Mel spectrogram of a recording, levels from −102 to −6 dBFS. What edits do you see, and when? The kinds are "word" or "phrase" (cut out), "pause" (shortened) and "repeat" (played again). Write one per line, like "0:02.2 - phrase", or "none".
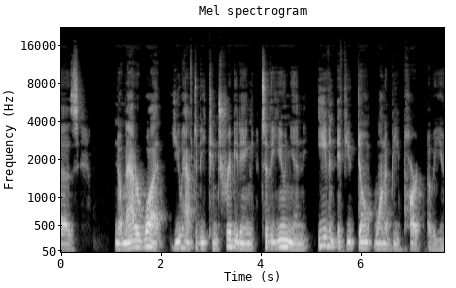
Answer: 0:03.9 - pause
